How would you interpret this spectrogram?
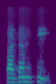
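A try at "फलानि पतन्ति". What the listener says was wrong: Patanti. Not padanti, it is patanti. You have to say Patanti.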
